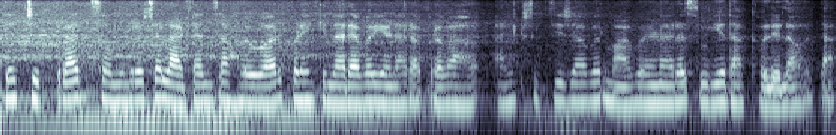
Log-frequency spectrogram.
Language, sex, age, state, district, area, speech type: Marathi, female, 18-30, Maharashtra, Ratnagiri, urban, spontaneous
